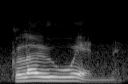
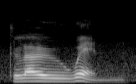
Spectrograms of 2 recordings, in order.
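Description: First: The words are joined by a 'w' sound between them. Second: The same.

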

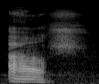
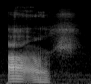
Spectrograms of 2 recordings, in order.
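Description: First: The middle consonant is a soft sh sound. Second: The middle consonant is a soft sh sound.

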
